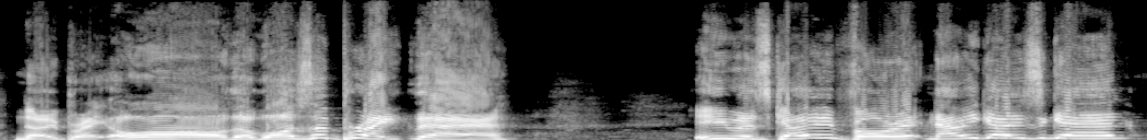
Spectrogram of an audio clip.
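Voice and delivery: loud, high, building play-by-play shout; excited wrestling commentary. Real, not acted. Streamer calling the wrestling match as he goes again, excited shout. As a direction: cry out the big move, pitch soaring.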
